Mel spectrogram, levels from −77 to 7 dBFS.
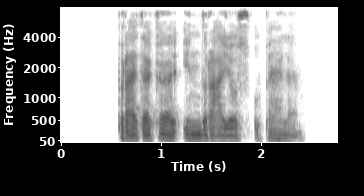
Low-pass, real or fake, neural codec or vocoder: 7.2 kHz; real; none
